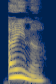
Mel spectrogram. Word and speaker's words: أين: Say it slow. Aina. One beat like in with a light catch at the start.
